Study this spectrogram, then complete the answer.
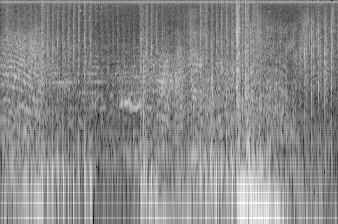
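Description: Explosions boom in the air.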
